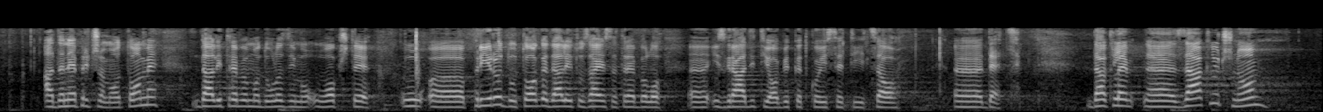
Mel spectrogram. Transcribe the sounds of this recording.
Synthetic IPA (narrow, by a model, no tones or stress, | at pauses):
ad̪anepɾiːt͡ʂamoːt̪o̞me̞d̪alit̪ɾɛbamod̪aulˠazimo̞ʔuopʃt̪e̞upɾiːɾo̞d̪ut̪o̞ɡad̪alijet̪uːzajist̪at̪ɾɛbalˠo̞ | izɡɾaːd̪it̪io̞bjekat̪ko̞jise̞t̪it̪sao̞ | d̪e̞t̪se̥ | d̪akle̞zakʎut͡ʂno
